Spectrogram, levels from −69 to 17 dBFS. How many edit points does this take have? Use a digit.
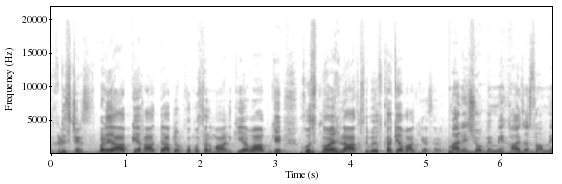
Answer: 1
